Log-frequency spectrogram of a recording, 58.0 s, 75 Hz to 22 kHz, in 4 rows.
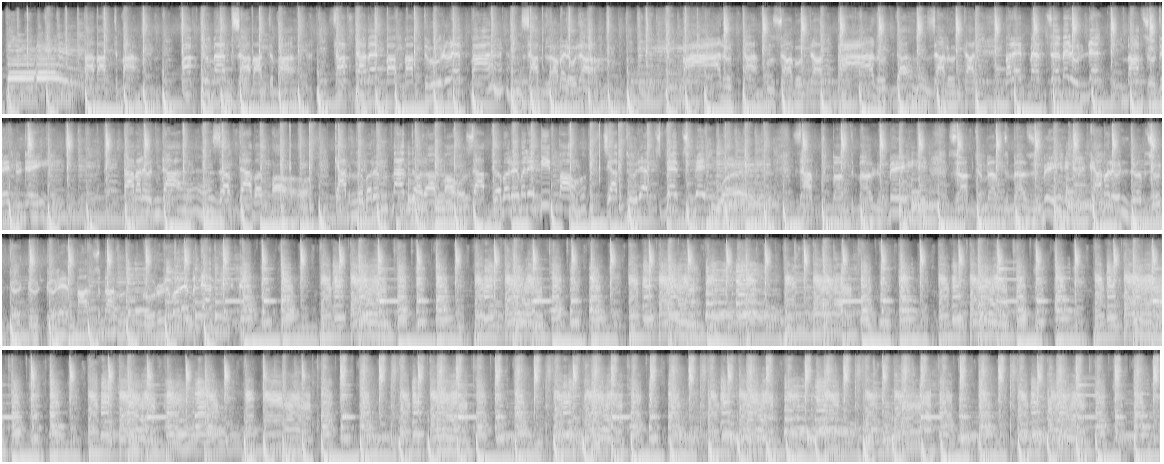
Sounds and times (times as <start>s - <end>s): Swing music: 0.0s - 57.9s.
